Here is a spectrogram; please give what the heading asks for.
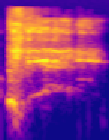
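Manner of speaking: high squeal of a laugh that cracks. Real, not acted. To listeners about the failed venture, a high squealing laugh.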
